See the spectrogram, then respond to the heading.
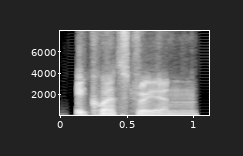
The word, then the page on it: equestrian: British English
